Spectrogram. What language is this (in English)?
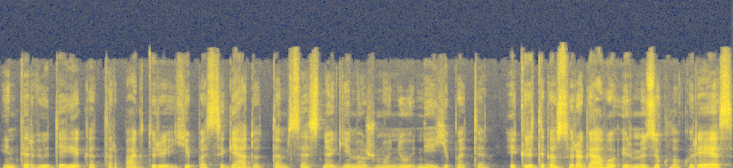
Lithuanian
